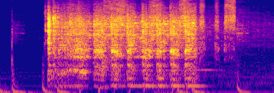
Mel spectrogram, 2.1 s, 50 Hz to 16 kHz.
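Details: Racecar engine, not run in five years, freshly self-wired after a 4-gauge feed was run to the starter: quick rhythmic churning of the starter spinning the engine for about a second, then it stops; normal cranking.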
